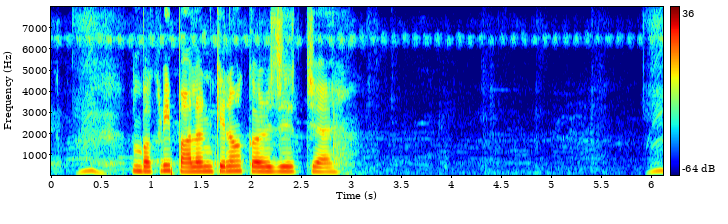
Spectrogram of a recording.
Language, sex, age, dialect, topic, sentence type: Maithili, female, 18-24, Eastern / Thethi, agriculture, question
